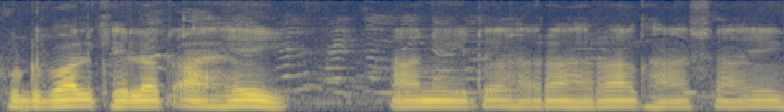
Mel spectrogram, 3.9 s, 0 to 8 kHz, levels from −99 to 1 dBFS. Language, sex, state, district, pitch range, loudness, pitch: Marathi, female, Maharashtra, Gondia, 105-110 Hz, -19 LUFS, 105 Hz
